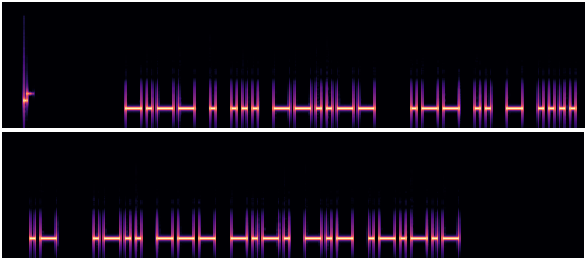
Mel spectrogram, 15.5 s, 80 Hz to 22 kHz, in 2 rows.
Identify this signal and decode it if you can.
Morse code, heard as a keyed tone, about 17 wpm, 700 Hz. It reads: YES, WITH A LOCK.
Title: Sentences from Top 1300 Words 17wpm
